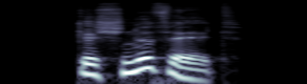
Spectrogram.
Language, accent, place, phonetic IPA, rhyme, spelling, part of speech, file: German, Germany, Berlin, [ɡəˈʃnʏfl̩t], -ʏfl̩t, geschnüffelt, verb, De-geschnüffelt.ogg
- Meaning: past participle of schnüffeln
